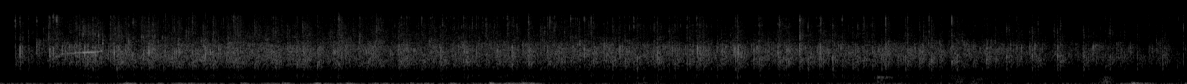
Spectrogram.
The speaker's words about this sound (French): Est-ce que pendant qu'on y est, vous pouvez faire un tonnerre d'applaudissements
